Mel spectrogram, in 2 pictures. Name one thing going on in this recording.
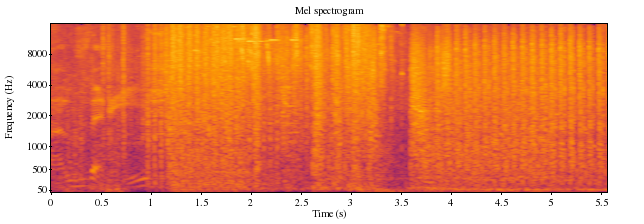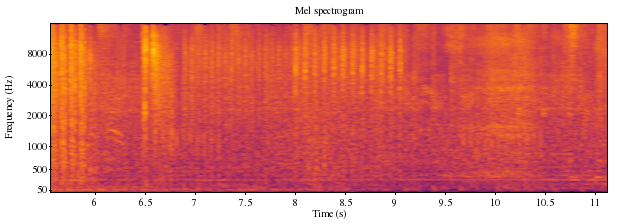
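Helicopter rotors whir and chop loudly.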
